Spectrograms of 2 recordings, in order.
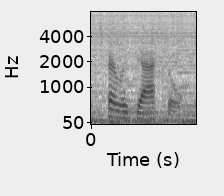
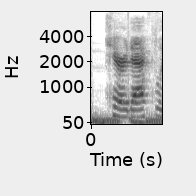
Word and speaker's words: pterodactyl: you never heard the pterodactyl used the bathroom before Oh because the p is silent oh oh God two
